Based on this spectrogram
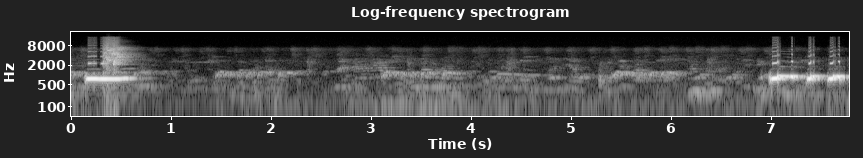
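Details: Zebra dove, Bangkok type perkutut, recorded on an Android phone in Wiradesa, Pekalongan, Central Java, to prompt other doves to sing; one sharp coo opens, soft murmuring coos follow, ending in a loud burst of rapid coos.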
